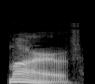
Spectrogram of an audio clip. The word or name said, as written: marv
